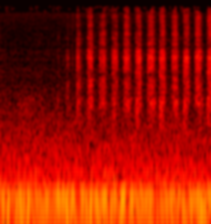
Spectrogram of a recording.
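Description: A red fine-tip Sharpie scratches across paper in about a dozen quick, evenly spaced strokes, bright and hissy, beginning after a short quiet moment over a low steady hum. No one speaks.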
